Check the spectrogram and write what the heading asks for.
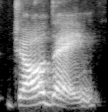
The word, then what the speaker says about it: Jarldane: So, without further ado, I'd like to welcome our very special KAREN Jardane.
